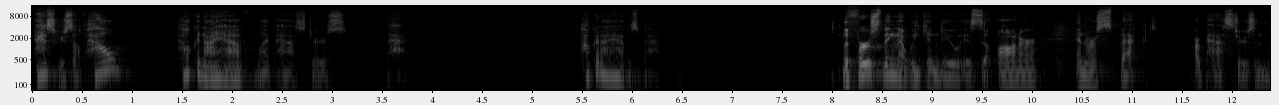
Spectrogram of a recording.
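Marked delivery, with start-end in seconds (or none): none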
